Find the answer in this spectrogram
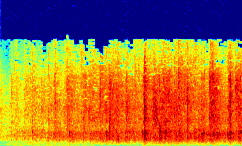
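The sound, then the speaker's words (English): An audience at a live music event claps steadily for a band, a dense wash of many hands with a few sharper claps poking out, holding at an even, moderately loud level throughout. “Y'all give another round of applause for this wonderful man”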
